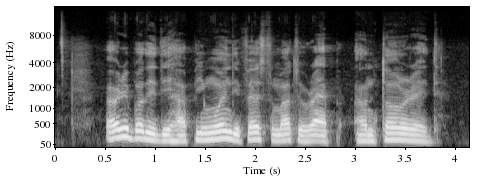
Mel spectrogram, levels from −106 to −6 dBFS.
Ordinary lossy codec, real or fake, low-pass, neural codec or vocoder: none; fake; 14.4 kHz; vocoder, 48 kHz, 128 mel bands, Vocos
